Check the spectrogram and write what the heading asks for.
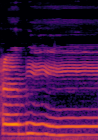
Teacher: میم کو یا کے ساتھ ملا کر یا کو ایک الف کے مقدار کھینچ کر پڑھیں گے، آخر میں میم ساکن ہے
